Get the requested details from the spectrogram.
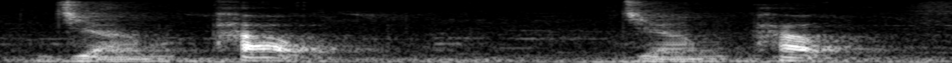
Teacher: You see the P in the word jump influencing the word out. So it became altered and sounded more like jump out.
